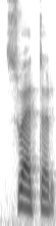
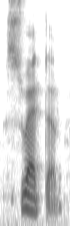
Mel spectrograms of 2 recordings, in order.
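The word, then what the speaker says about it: sweater: है स्वेटर स्वेटर ए स्वेटर इ ए को ए के रूप में ए या ए स्वेटर स्वीटर नहीं पढ़ेंगे इ ए को बड़ी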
